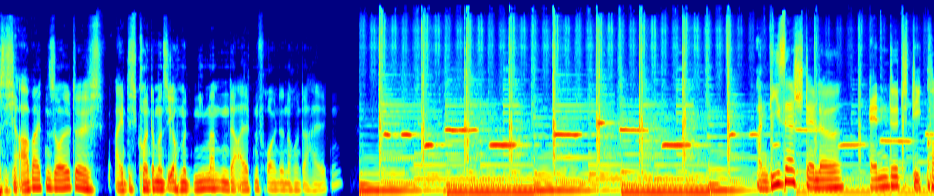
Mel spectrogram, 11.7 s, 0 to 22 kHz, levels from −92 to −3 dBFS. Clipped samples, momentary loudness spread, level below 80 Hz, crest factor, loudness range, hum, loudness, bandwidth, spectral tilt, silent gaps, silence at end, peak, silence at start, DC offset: under 0.1%; 10 LU; -30 dBFS; 14 dB; 4 LU; none; -21 LUFS; 19.5 kHz; -5.5 dB/octave; none; 0 s; -8 dBFS; 0 s; under 0.1%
